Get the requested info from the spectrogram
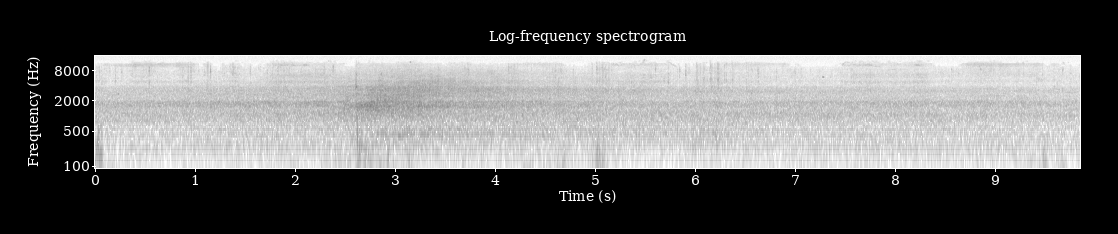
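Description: Street traffic noise, steady throughout, swelling as a vehicle passes about three seconds in.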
